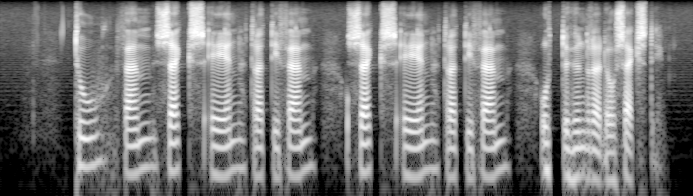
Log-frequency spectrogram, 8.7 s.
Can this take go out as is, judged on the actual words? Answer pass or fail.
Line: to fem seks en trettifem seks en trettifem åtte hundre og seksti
pass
